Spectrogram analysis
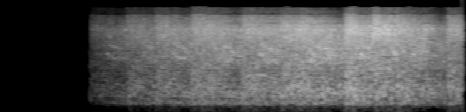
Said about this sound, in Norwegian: Ukrainsk politi prøver å skyte ned en drone, men så smeller det. jeg er helt sikker på at en politimann har klart å skyte ned en angrepsdrone.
